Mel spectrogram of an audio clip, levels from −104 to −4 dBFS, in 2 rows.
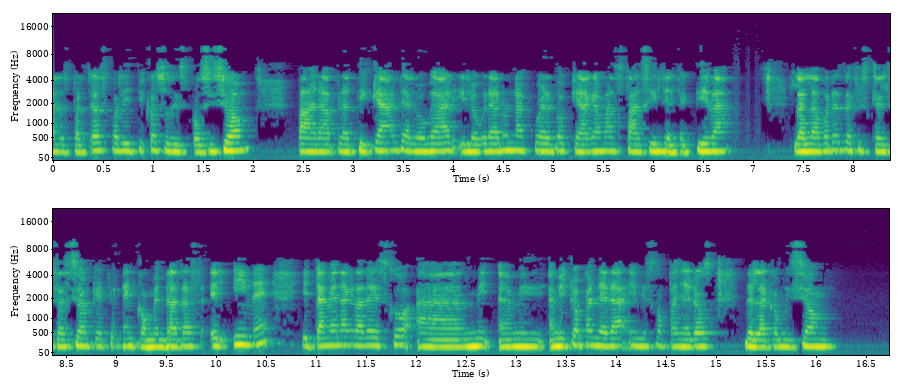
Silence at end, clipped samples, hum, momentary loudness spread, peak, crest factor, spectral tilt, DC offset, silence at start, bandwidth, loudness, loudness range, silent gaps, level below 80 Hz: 0.55 s; under 0.1%; none; 8 LU; -2 dBFS; 18 dB; -6.5 dB/octave; under 0.1%; 0 s; 10 kHz; -19 LUFS; 2 LU; none; -56 dBFS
